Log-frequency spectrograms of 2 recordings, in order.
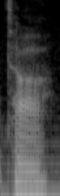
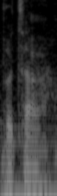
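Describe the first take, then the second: First: The word begins with no p sound. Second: The word begins with a p sound. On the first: "I hear people say it both ways" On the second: "I I say Ptah"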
